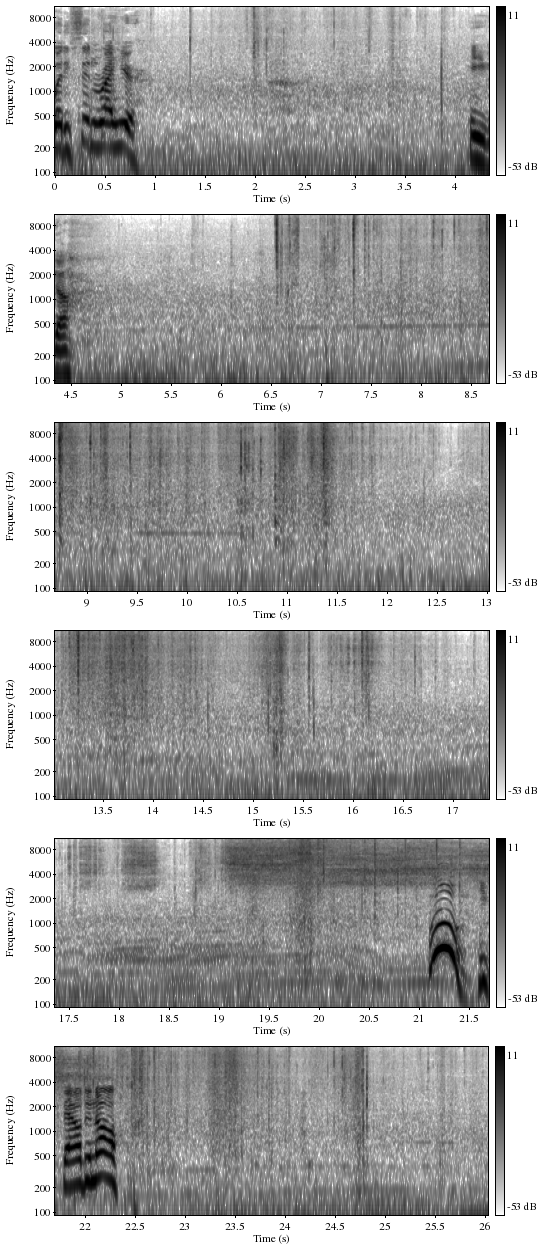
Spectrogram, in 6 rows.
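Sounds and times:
brush and twigs rustling and snapping: 0.9s - 4.2s, 5.4s - 26.0s
rattlesnake rattling: 6.5s - 24.9s.

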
